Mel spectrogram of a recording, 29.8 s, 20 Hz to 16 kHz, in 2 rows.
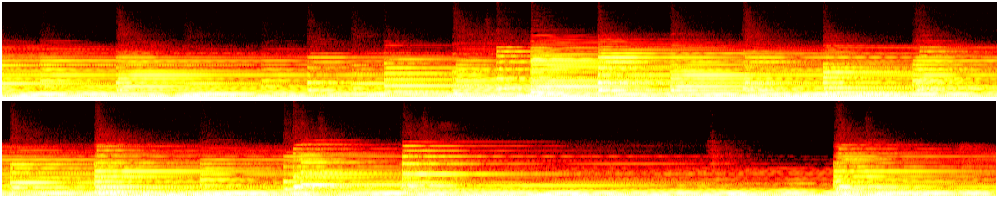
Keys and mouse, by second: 0.6-1.3 typing, 0.8-4.0 drag, 4.1-7.4 ctrl+alt+drag, 6.4-7.2 typing, 7.4 ctrl+l, 8.6 Return, 9.7-11.4 ctrl+alt+drag, 11.1 typing, 11.9 ctrl+alt+drag, 12.9 alt+shift+drag, 14.0 click, 14.8-17.7 typing, 17.2 click, 18.3 click, 18.8 alt+shift+click, 19.3 ctrl+alt+click, 20.2-20.5 typing, 21.8-24.6 ctrl+alt+drag, 24.2-24.6 typing, 26.4-29.0 shift+drag, 29.0-29.3 typing.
